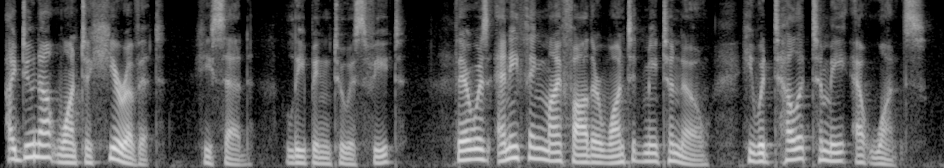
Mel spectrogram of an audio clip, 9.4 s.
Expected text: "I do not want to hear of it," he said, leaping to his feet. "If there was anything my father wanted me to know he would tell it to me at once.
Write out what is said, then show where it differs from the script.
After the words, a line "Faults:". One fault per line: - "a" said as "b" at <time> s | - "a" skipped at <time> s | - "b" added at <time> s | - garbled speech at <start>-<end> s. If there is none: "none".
"I do not want to hear of it," he said, leaping to his feet. "There was anything my father wanted me to know he would tell it to me at once.
Faults:
- "If" skipped at 4.0 s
